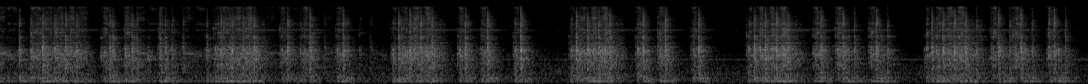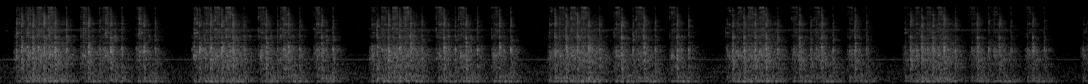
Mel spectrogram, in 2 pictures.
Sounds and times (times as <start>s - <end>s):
Inside, small room: 0.0s - 21.7s.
